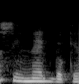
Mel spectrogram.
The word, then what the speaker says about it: sinécdoque: La sinécdoque, esa la pueden poner como un punto A.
